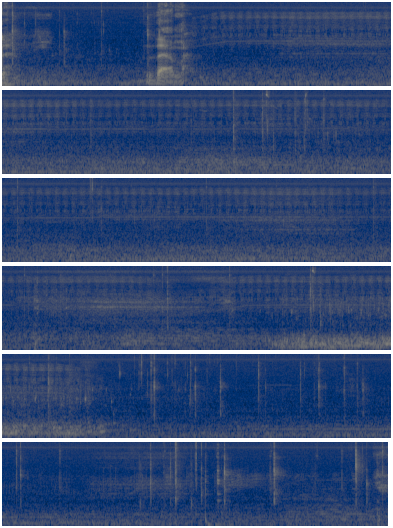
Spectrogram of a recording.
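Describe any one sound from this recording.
A small underwater craft's motor hums steadily as it glides along.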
